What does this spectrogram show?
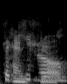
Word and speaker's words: Sekiro: However, your pronunciation happens. It's Sekiro.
